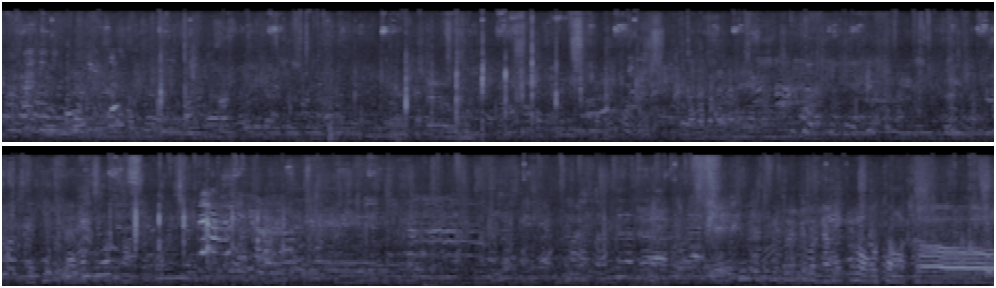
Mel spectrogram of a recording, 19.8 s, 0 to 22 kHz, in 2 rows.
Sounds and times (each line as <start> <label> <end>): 0.0 noisy tourist crowd talks 19.8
